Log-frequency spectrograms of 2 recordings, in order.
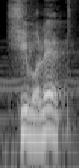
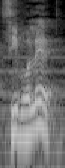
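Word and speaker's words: Shibboleth: Él respondía, si él respondía no, si él respondía no, entonces le decían, "Ahora pues di chibolet." Y él decía, "Sibolet, porque no podían pronunciar correctamente."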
